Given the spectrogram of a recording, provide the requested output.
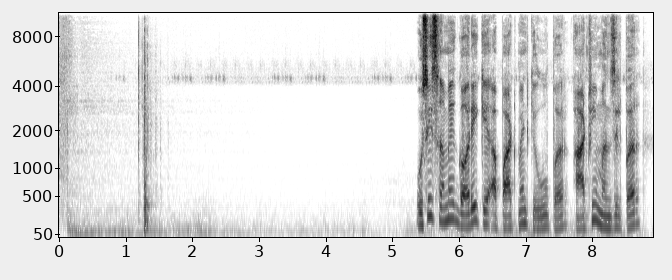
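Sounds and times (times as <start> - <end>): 
bedroom door shutting with a thud and rattle: 0.1 - 2.0
faint insect chirping: 0.5 - 8.9
speech: 5.4 - 8.9.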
